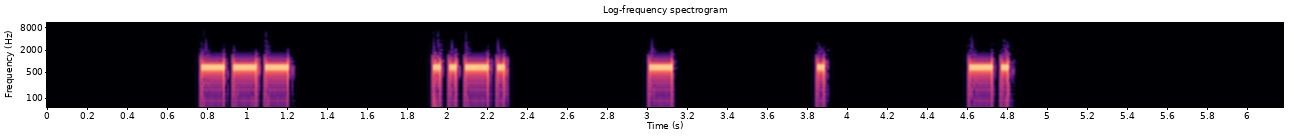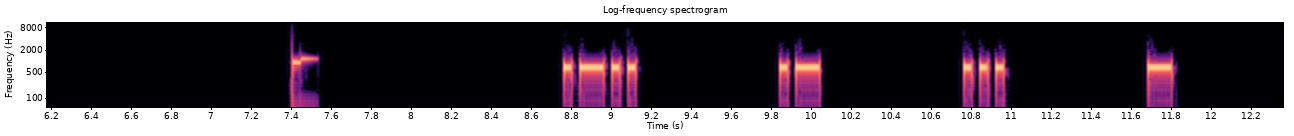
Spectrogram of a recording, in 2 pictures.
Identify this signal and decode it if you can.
Morse code, heard as a keyed tone, about 30 wpm, spaced as for 10 wpm, 700 Hz. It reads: OFTEN LAST
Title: 6x Character Spacing - Top 300 Words - 30wpm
